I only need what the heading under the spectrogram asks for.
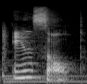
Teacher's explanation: insult is a noun and stresses on the first syllable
